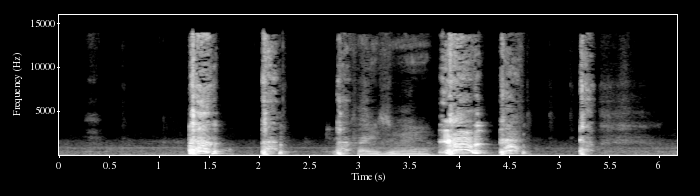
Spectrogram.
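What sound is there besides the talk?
coughing and throat clearing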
